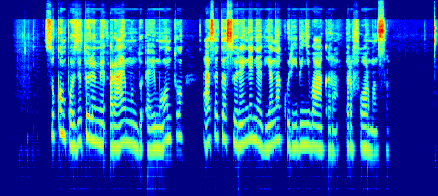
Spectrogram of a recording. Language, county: Lithuanian, Vilnius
